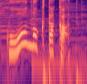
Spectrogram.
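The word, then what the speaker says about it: Quinnehtukqut: Мовою місцевого індійського племені конектикут звучить як куноктакат.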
